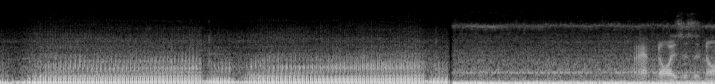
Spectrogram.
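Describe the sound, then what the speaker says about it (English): Engine noise from a Ford vehicle with a bad belt, loud and close, with rising and falling revving tones, brief dips, and a shift to a different rough, clattering drone partway through. "That noise is annoying. It's got a bad belt."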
